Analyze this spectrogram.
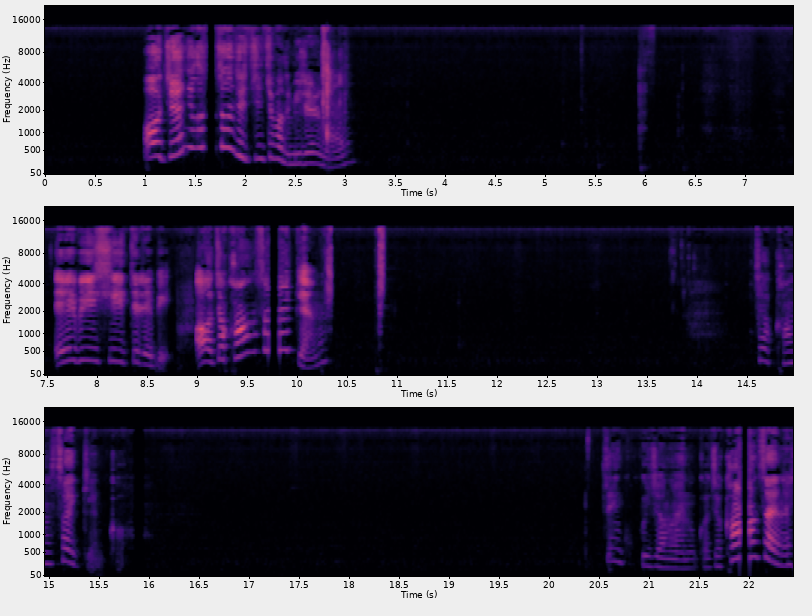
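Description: A young woman speaks calmly and close to a microphone, in short bursts with pauses.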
